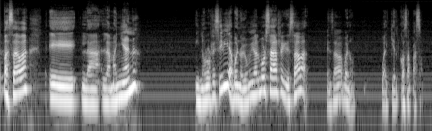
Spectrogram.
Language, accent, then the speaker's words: Spanish; Guatemala; moved away as an adult; now in El Salvador; Yo soy guatemalteco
